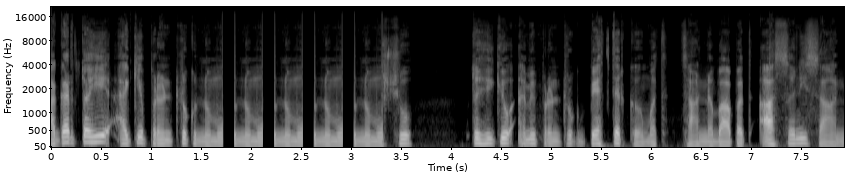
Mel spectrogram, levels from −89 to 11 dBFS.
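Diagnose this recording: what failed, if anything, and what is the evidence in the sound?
Between 1.71 and 3.31 s there's a stutter with silent gaps. One 276 ms burst repeats four times, each followed by 124 ms of digital silence, in a 399 ms cycle. It's likely a stalled playback buffer replaying its last fragment on each retry, so the real audio there is lost.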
